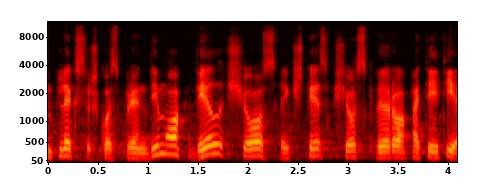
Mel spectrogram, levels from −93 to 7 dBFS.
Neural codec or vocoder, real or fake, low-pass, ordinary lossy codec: codec, 24 kHz, 1.2 kbps, DualCodec; fake; 10.8 kHz; AAC, 48 kbps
